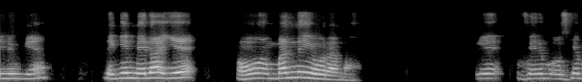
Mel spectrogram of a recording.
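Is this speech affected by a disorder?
Yes: motor neuron disease; forearm fasciculations and twitching.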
